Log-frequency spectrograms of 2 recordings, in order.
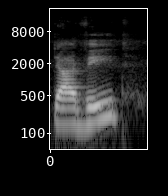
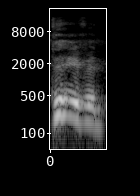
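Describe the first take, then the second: First: The name is said with Spanish pronunciation. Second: The name is said with English pronunciation. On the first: "they pronounce it David. You know, in Spanish" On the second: "It keeps calling him David"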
